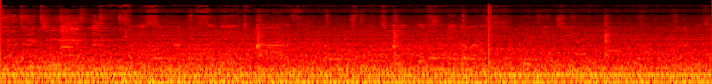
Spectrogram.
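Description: A vehicle engine hums steadily from inside as it drives.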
